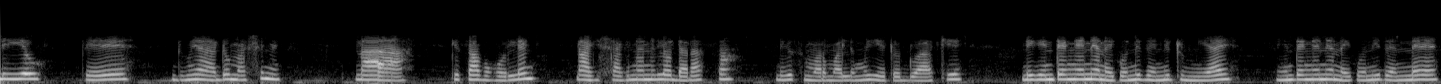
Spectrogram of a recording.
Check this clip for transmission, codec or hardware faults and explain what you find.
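Two faults are present: GSM full-rate coding across the whole recording, and a burst of lost GSM frames early on.

GSM full-rate codec, throughout: The speech has passed through the original GSM codec, which fits its 13 kbps full-rate mode. The codec keeps a vocal-tract filter model and rebuilds the excitation from sparse, evenly spaced pulses, discarding most of the fine detail. Nothing above 4 kHz survives. The damage is plainly audible: the voice sounds buzzy and gravelly, with a coarse, band-limited texture.

Lost GSM frames, from 3.68 to 3.89 s: Part of the transmission was corrupted or dropped. The gap of about 100 ms fits roughly five 20 ms frames. The decoder concealed it by reusing the last good frame's parameters, so the speech there freezes into a rough, metallic ring instead of continuing naturally.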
